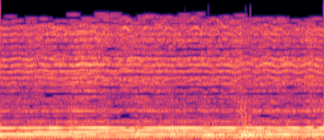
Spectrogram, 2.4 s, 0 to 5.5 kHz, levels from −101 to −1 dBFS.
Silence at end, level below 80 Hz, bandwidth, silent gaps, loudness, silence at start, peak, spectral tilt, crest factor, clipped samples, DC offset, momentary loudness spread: 0 s; -38 dBFS; 5.2 kHz; none; -10 LUFS; 0 s; 0 dBFS; -8.5 dB/octave; 10 dB; under 0.1%; 0.8%; 2 LU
